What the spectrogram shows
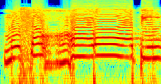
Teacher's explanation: مسخرات، میم سین کو باریک پڑھنا ہے، سین میں سیٹی کی آواز پیدا ہوگی، اور خا حروف مستعلیہ میں سے، لہذا پر یعنی موٹا کریں گے، اور خا پر تشدید ہے لہذا دوہرا پڑھیں گے، 2 مرتبہ پڑھیں گے. را کو پر کریں گے، را پر صبر ہے، را کے آگے الف مدہ ہے، 1 الف کی مقدار میں کھینچ کر ادا کریں گے.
